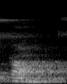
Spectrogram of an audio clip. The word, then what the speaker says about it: comb: तो पहला है कि एम के बाद आया बी साइलेंट रहता है, कभी कोई चीज यूज करने के बाद बी आए तो कैसा होगा, साइलेंट होगा, यानी वो बी बोला नहीं जाएगा। जैसे कि लिखा हुआ है यहाँ मेरे तरफ है COMB कॉम, COMB, इसको हम कॉम में ना बोल के कॉम बोलेंगे।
